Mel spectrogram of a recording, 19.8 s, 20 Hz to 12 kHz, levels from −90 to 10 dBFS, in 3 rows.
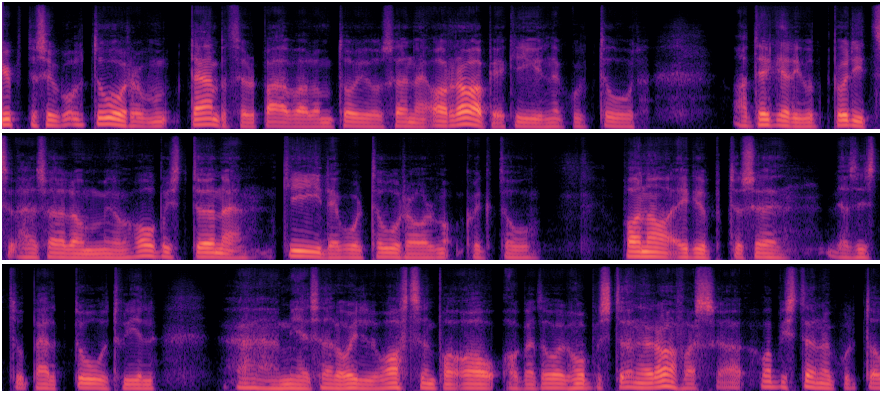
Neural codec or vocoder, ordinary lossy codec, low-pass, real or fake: codec, 16 kHz in and 24 kHz out, 0.6 kbps, FocalCodec, streaming, 2048 codes; none; 10.8 kHz; fake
